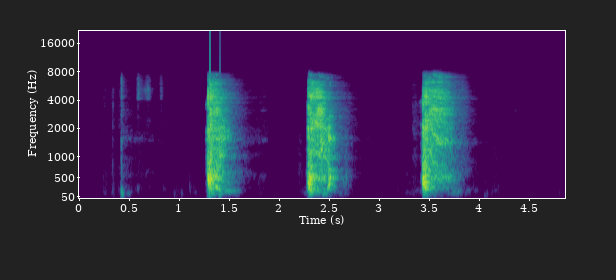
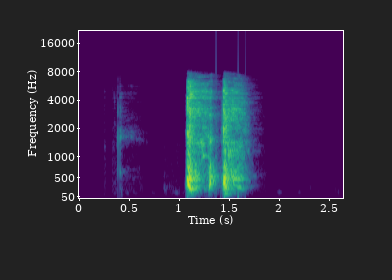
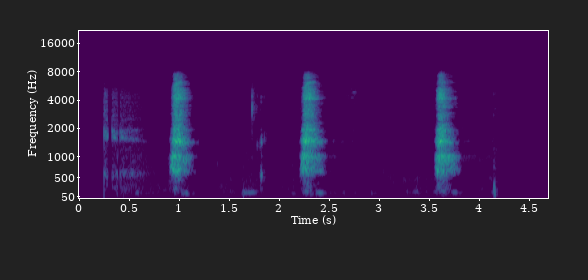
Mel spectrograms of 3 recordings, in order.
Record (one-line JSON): {"three_cough_length": "4.9 s", "three_cough_amplitude": 25539, "three_cough_signal_mean_std_ratio": 0.28, "cough_length": "2.6 s", "cough_amplitude": 28970, "cough_signal_mean_std_ratio": 0.25, "exhalation_length": "4.7 s", "exhalation_amplitude": 1346, "exhalation_signal_mean_std_ratio": 0.25, "survey_phase": "beta (2021-08-13 to 2022-03-07)", "age": "45-64", "gender": "Female", "wearing_mask": "No", "symptom_runny_or_blocked_nose": true, "symptom_sore_throat": true, "symptom_fatigue": true, "symptom_headache": true, "symptom_other": true, "smoker_status": "Never smoked", "respiratory_condition_asthma": false, "respiratory_condition_other": false, "recruitment_source": "Test and Trace", "submission_delay": "1 day", "covid_test_result": "Negative", "covid_test_method": "RT-qPCR"}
